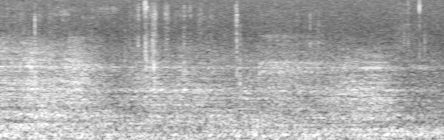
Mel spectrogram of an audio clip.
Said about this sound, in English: So on cue, I'll let that plane go by.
